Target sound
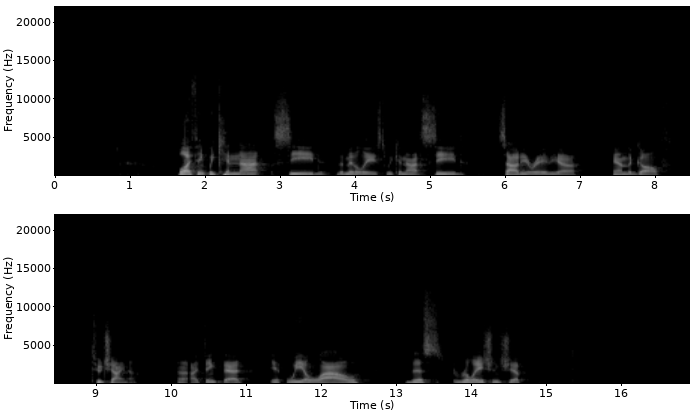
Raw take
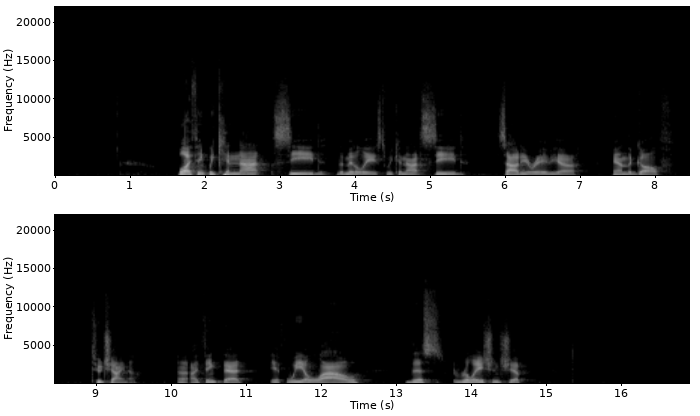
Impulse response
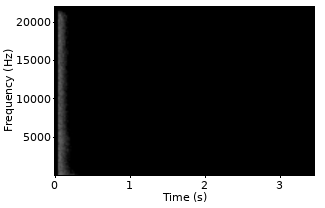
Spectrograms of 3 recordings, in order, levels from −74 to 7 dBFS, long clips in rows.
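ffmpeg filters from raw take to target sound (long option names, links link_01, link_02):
-filter_complex "[0:a]asettb=1/sr,asplit=3[link_01][link_02][link_03];[link_01]atrim=end=10.124[link_04];[link_02]atrim=start=10.12:end=10.85,asetpts=PTS-STARTPTS,afade=type=in:duration=0.004:curve=qsin,afade=type=out:start_time=0.726:duration=0.004:curve=qsin,highpass=frequency=220:poles=1[link_05];[link_03]atrim=start=10.846[link_06];[link_04][link_05]acrossfade=duration=0.004:curve1=hsin:curve2=qsin[link_07];[link_07][link_06]acrossfade=duration=0.004:curve1=qsin:curve2=hsin,volume=-6.5dB"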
